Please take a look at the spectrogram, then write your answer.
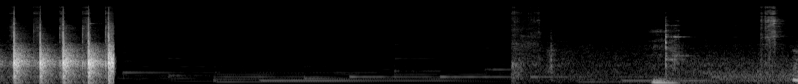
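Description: Five quick, sharp knife chops mincing garlic on a cutting board open the clip, followed by near silence and a few clinks of utensils and dishes.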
